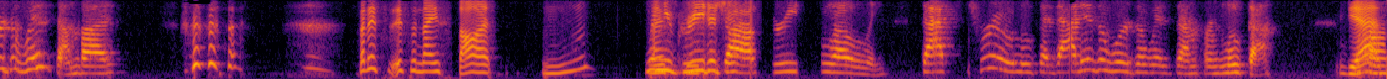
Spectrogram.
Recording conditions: phone line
